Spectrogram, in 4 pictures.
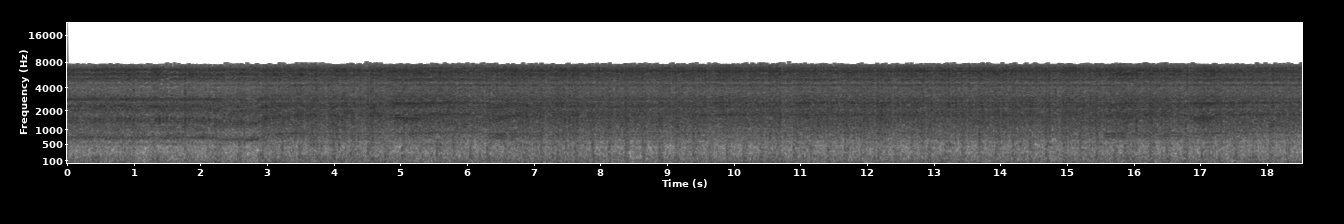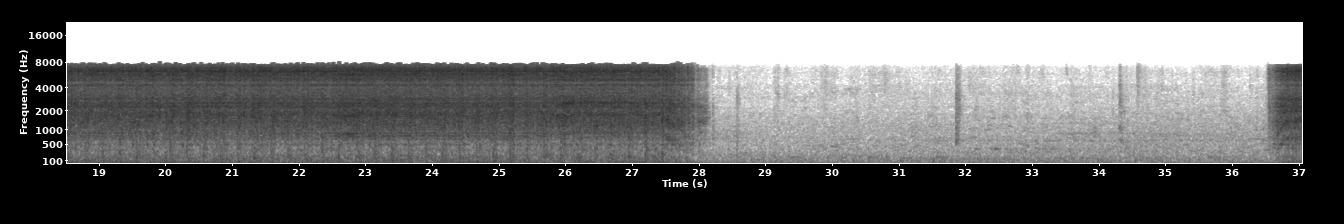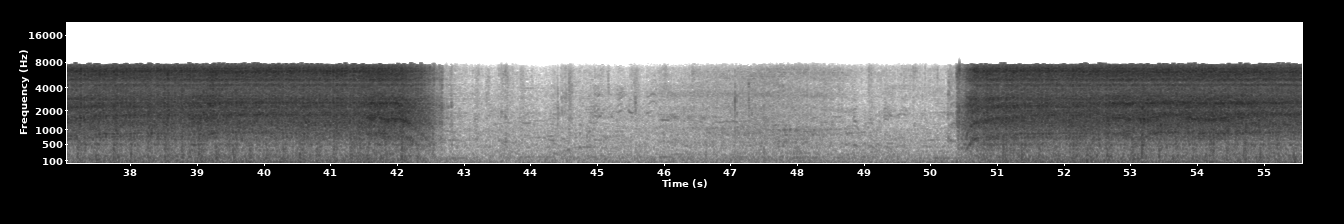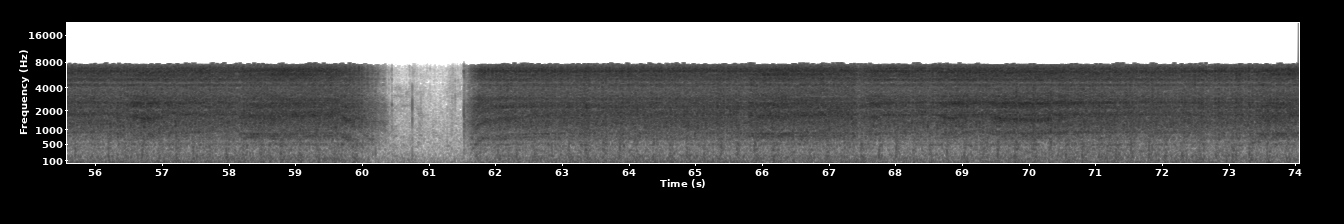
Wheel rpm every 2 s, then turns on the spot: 160, 190, 230, 230, 230, 230, 230, 230, 230, 230, 230, 230, 240, 200, 10, 0, 0, 0, 120, 230, 230, 40, 0, 0, 0, 110, 220, 230, 230, 200, 30, 200, 230, 230, 230, 230, 230.
none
